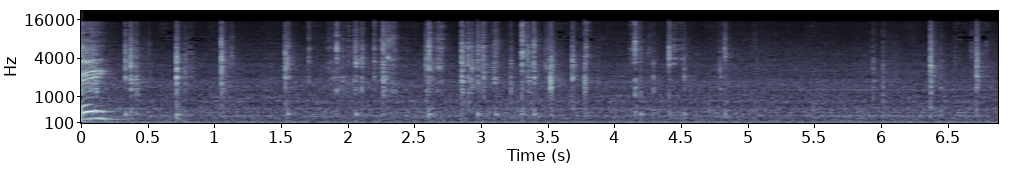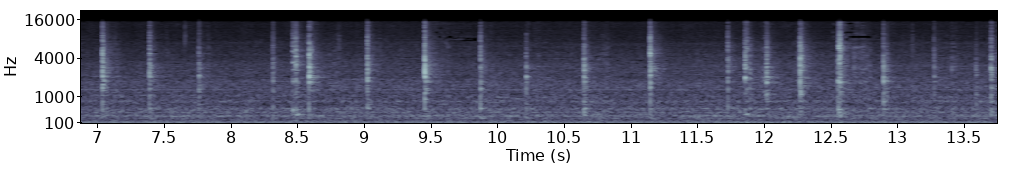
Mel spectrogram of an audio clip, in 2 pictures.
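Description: Light, irregular clicks and taps of a plastic blender jar against a stainless steel bowl as thick blended caper sauce is tipped out of it, over a steady low hum.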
